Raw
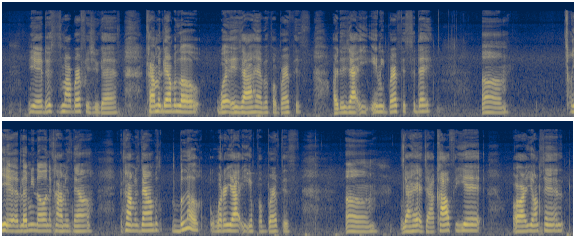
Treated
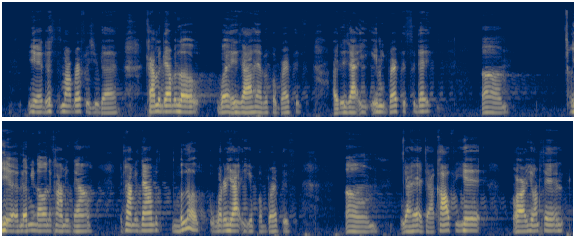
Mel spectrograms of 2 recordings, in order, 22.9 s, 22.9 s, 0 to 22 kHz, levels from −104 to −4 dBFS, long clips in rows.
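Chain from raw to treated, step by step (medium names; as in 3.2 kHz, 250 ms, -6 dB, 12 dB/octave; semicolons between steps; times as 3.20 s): formant shift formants +4 st; band-passed feedback delay 196 ms, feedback 68%, band-pass 1.1 kHz, level -21 dB; spectral contrast expander 1.5:1; trim -6 dB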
